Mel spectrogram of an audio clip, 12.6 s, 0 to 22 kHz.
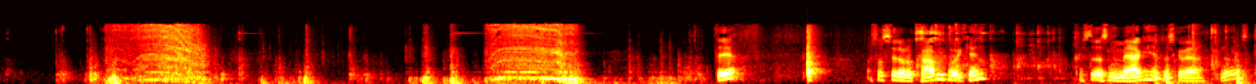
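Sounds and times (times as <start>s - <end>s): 
screwdriver whirring while tightening door handle screws: 1.0s - 2.2s, 4.8s - 5.9s
speech: 7.2s - 7.5s, 8.7s - 10.0s, 10.8s - 12.5s.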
